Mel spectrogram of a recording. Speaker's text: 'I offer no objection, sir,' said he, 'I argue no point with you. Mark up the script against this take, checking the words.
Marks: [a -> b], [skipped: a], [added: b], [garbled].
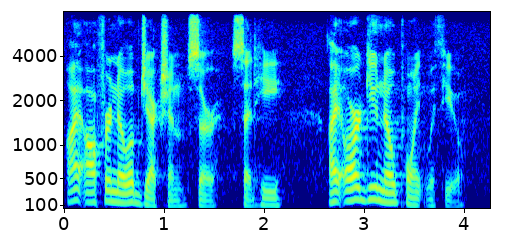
'I offer no objection, sir,' said he, 'I argue no point with you.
